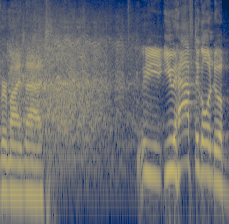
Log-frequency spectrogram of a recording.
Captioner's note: audience laughter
